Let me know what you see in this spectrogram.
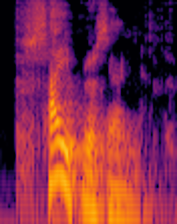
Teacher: cy is stressed, press is not, and is not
